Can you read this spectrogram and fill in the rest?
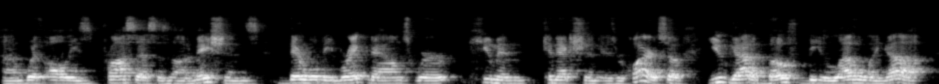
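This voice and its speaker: A man with a big, commanding voice explains ideas on a podcast, asking rhetorical questions along the way. His tone is mellow and dark. The audio sounds muffled and echoey, as if from a roomy remote setup. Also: mid-range voice, unhurried, few pauses. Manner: animated, uses vivid room analogies and rhetorical questions. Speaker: podcast guest, business founder. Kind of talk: explanatory interview talk.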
